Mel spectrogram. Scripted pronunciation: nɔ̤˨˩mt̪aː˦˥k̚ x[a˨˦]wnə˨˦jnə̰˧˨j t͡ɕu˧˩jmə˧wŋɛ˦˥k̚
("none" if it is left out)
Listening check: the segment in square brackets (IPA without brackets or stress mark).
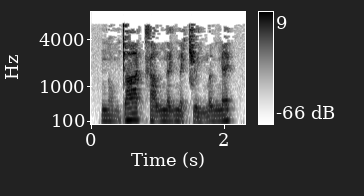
a˨˦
